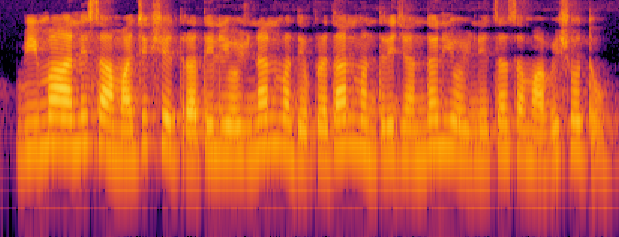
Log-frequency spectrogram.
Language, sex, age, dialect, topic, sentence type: Marathi, female, 31-35, Northern Konkan, banking, statement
